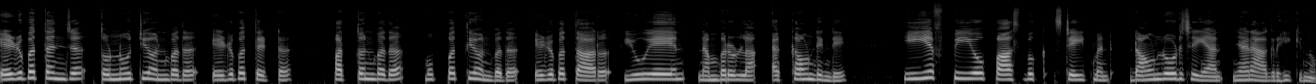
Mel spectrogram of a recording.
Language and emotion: Malayalam, neutral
